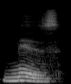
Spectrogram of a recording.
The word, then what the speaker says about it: Ms.: status is not important or unknown we use miz miss jones mis is the equivalent of mr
